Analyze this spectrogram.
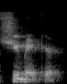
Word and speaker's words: Schumacher: Is it Schumacher or Shoemaker? Shoemaker.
